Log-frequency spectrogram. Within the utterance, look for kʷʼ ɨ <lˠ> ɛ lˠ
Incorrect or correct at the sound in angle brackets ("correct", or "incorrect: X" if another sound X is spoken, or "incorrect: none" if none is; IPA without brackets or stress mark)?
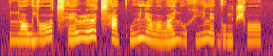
incorrect: lʲ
